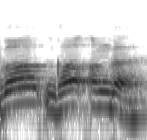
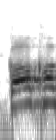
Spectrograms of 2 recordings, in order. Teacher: इनको बोलने में अधिक मुंह में कंपन उत्पन्न होगा, इसे कहा जाएगा सघोष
